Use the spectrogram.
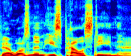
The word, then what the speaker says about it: Palestine: But trust me, I wasn't in East Palestine. Yeah, I think careful. it's Palestine is how you pronounce it.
